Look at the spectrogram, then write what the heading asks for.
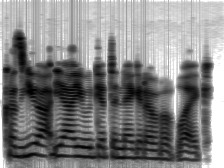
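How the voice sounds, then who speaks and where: A young woman co-hosting a casual chat, reflective and agreeable, slowing down when she explains her point. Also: medium pitch, clear, resonant tone, no room sound, muffled recording.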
